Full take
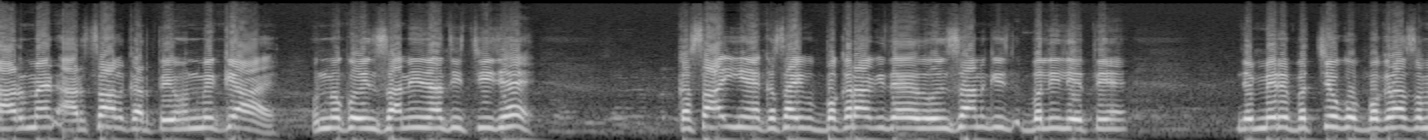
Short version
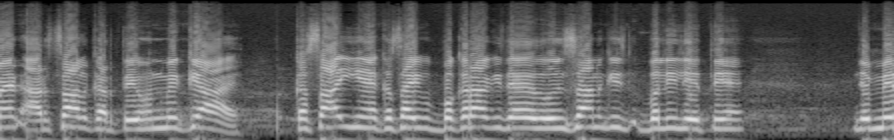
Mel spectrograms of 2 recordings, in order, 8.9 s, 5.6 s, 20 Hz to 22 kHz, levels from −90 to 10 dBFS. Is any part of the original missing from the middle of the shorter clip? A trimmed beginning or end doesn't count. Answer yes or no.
yes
